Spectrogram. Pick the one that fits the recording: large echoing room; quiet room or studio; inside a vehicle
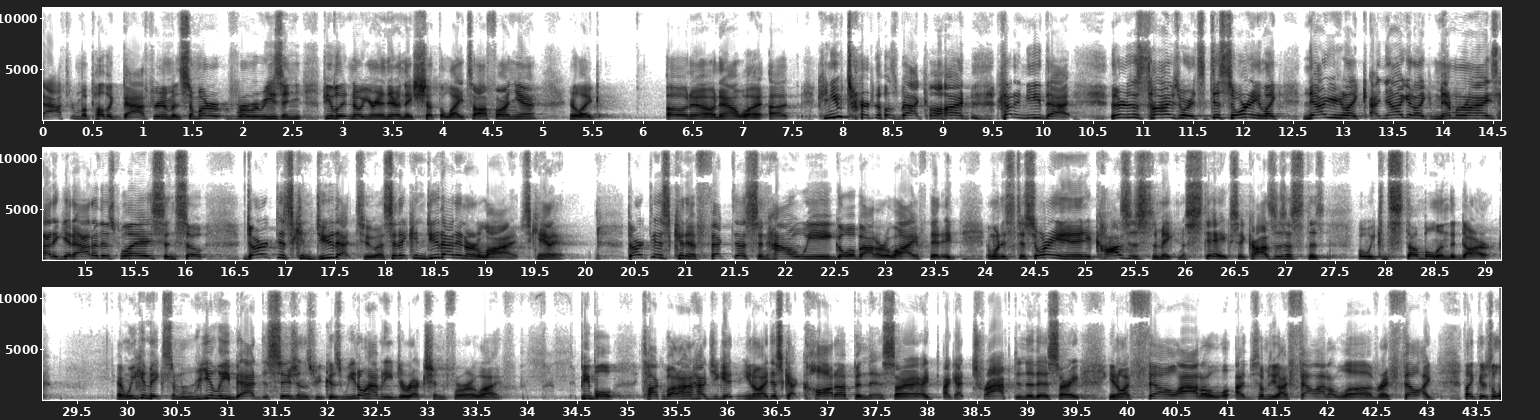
large echoing room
